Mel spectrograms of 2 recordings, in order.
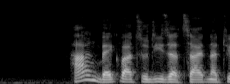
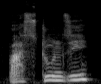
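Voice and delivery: sharply higher, startled question; astonished cry; 10 semitones higher than usual. A narrator's reading. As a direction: caught completely off guard, calls out. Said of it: "rief Hagenbeck". (hoch und verblüfft gerufen)

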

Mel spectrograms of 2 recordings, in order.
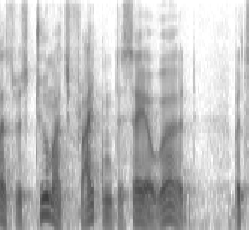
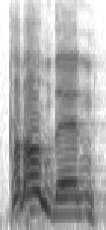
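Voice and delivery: much higher, louder imperious Queen; 12 semitones higher, 7 dB louder, slower than usual. Acted. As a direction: demand it of Alice. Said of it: "said the Queen".

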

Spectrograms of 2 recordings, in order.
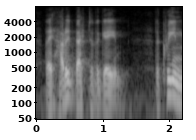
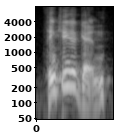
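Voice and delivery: higher, louder, slow teasing question; Duchess prodding; 7 semitones higher, 7 dB louder, slower than usual. Acted. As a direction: needle her with a sly question. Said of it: "the Duchess asked".

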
